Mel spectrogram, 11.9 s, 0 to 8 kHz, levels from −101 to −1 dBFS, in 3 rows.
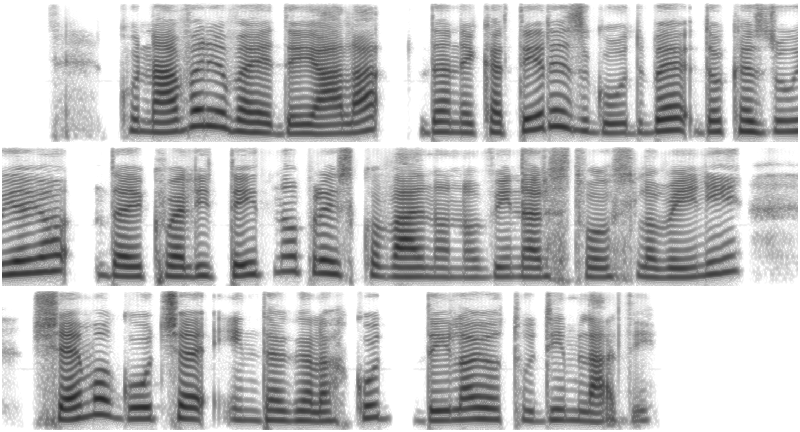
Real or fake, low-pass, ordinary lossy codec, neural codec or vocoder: fake; none; none; codec, 16 kHz, 4 kbps, X-Codec, HuBERT features, trained on LibriSpeech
